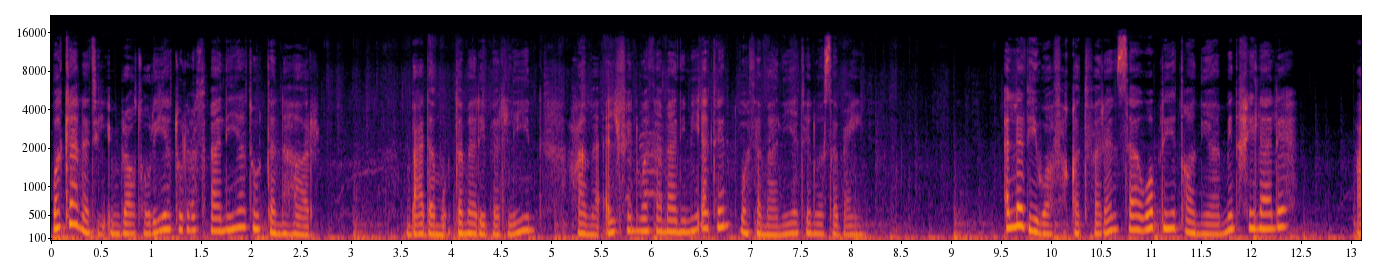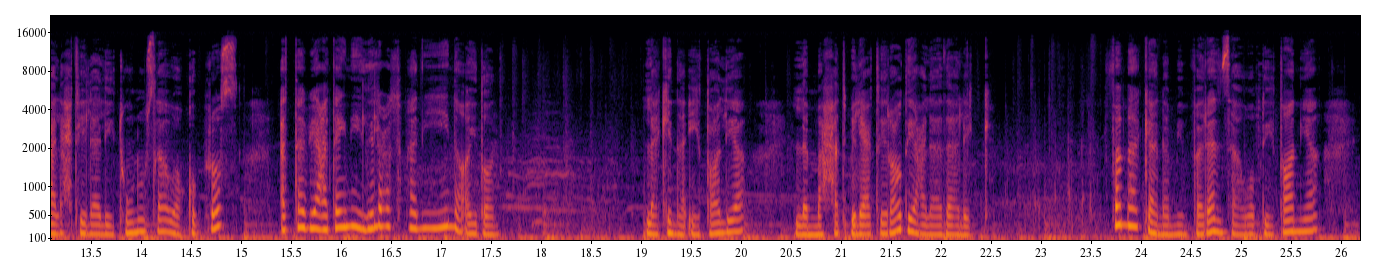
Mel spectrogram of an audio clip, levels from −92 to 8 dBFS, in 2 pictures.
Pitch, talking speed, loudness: 165 Hz, 75 wpm, -26 LUFS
